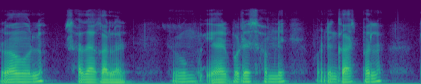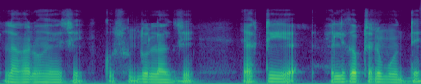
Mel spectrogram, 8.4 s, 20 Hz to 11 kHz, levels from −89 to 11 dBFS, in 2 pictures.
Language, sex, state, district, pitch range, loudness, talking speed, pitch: Bengali, male, West Bengal, Malda, 105-120 Hz, -21 LUFS, 135 wpm, 115 Hz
